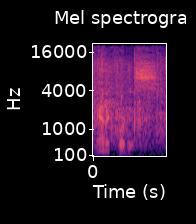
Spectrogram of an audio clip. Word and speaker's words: Anacortes: Anacortes.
